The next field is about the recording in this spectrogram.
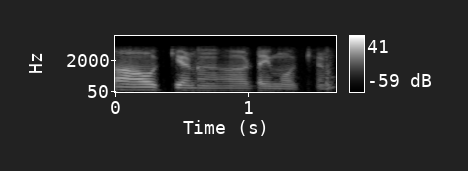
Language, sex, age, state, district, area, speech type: Malayalam, male, 18-30, Kerala, Thrissur, urban, conversation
